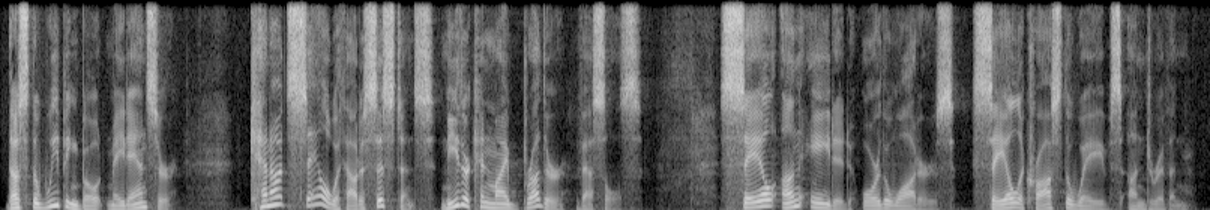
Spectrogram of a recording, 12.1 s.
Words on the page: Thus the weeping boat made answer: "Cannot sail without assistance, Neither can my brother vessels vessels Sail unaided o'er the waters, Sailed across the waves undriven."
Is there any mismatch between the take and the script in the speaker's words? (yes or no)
yes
